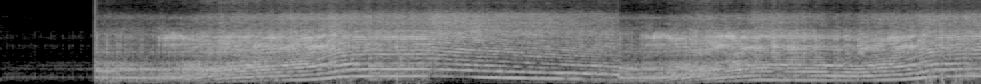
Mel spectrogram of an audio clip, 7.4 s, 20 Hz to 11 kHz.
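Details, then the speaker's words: Two-stroke moped (2021 build, self-cast cylinder, 20 hp goal) tested with fuel line shut to check richness: revved maybe a bit better but revs sweep ragged and uneven near the top, misfiring badly at high rpm. "it reved maybe a bit better but it is misfiring badly"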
